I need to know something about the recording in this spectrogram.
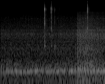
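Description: A generator engine hums steadily close by.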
